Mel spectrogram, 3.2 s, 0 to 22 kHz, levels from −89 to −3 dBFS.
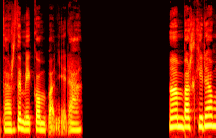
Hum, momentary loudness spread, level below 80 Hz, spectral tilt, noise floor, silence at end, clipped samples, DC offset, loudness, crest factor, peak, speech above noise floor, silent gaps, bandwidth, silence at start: none; 10 LU; -66 dBFS; -5 dB/octave; -85 dBFS; 0 s; under 0.1%; under 0.1%; -21 LUFS; 18 dB; -4 dBFS; 65 dB; none; over 20 kHz; 0.05 s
